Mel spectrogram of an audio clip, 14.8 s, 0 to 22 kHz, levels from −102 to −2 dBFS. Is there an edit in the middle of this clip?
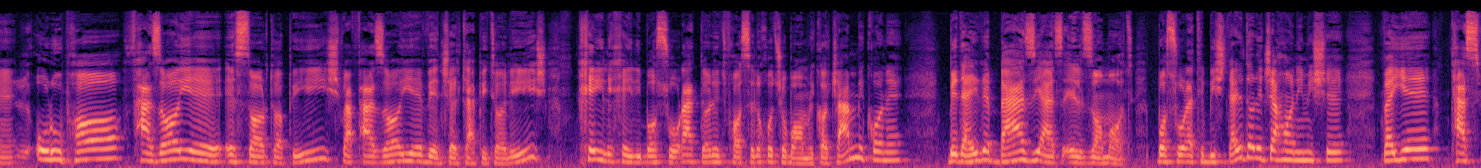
no; 0 cuts

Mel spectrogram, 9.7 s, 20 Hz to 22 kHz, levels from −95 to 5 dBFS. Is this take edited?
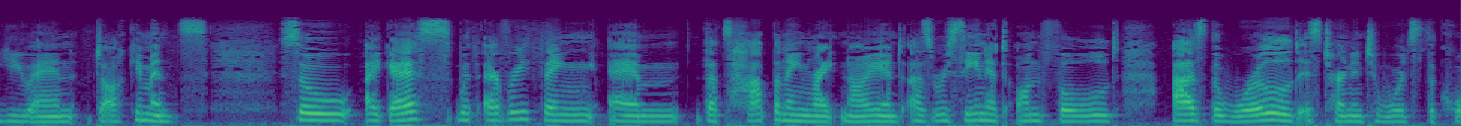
no; 0 cuts

